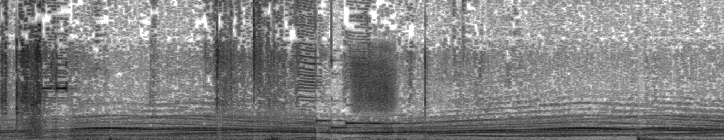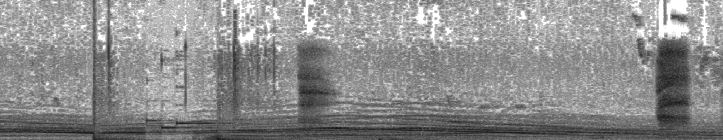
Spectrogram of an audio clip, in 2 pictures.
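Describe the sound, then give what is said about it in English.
A warning siren, recorded during the night at a home, wails continuously, its pitch rising and falling in slow, repeating sweeps, loud and steady for the whole stretch, with several faint beeps, knocks and background noises underneath. “I want them to hear what it is that you are listening to all night long in your home with seven children, a husband who is incapacitated with a disability, and some of the kids aren't at home.”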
